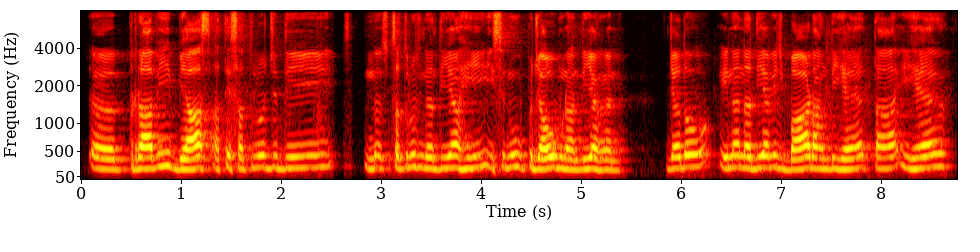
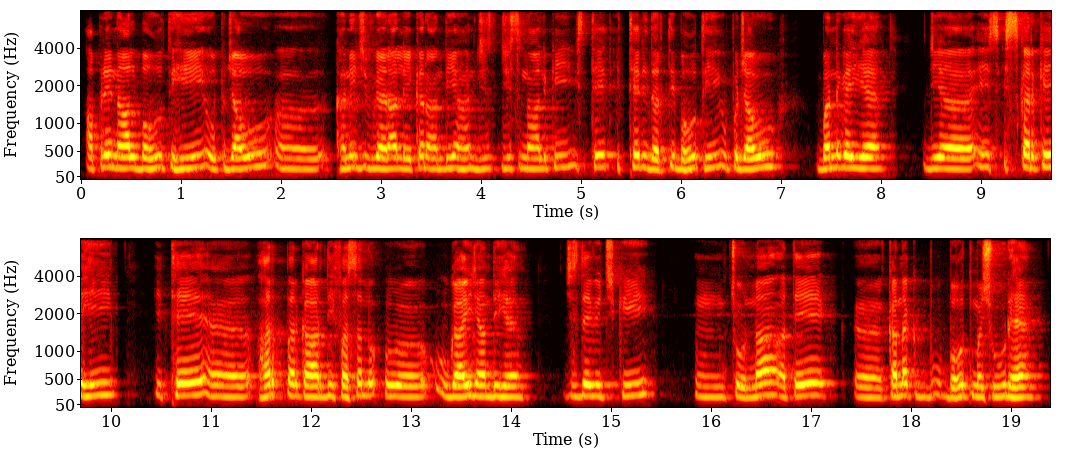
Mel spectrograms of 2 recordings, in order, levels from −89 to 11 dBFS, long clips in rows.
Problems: background sounds at intervals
